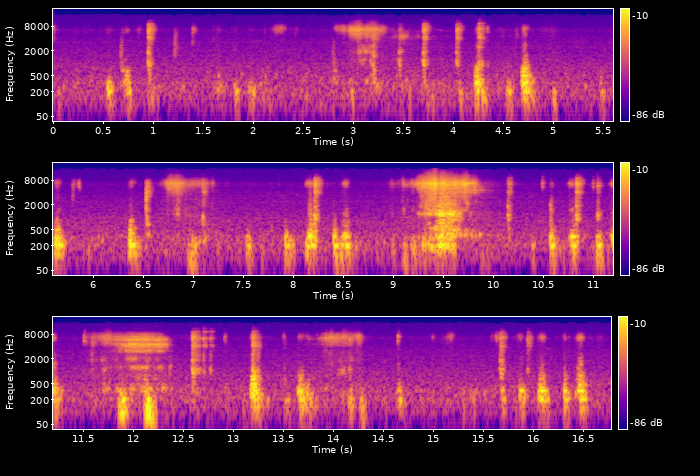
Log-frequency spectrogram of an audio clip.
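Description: A plastic ruler taps and slides on paper.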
